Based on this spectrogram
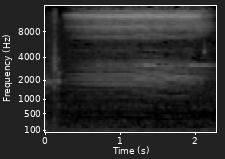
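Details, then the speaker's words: Toy electric train motor after its stiff bearing was oiled spins with a steady, even high buzz and faint hum, running freely; a split gear remains unrepaired. "a lot happier so we've lubricated the motor"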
